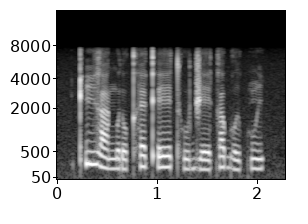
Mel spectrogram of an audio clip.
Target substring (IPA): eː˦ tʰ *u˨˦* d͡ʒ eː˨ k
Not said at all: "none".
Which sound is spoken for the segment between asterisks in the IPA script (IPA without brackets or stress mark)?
u˨˦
